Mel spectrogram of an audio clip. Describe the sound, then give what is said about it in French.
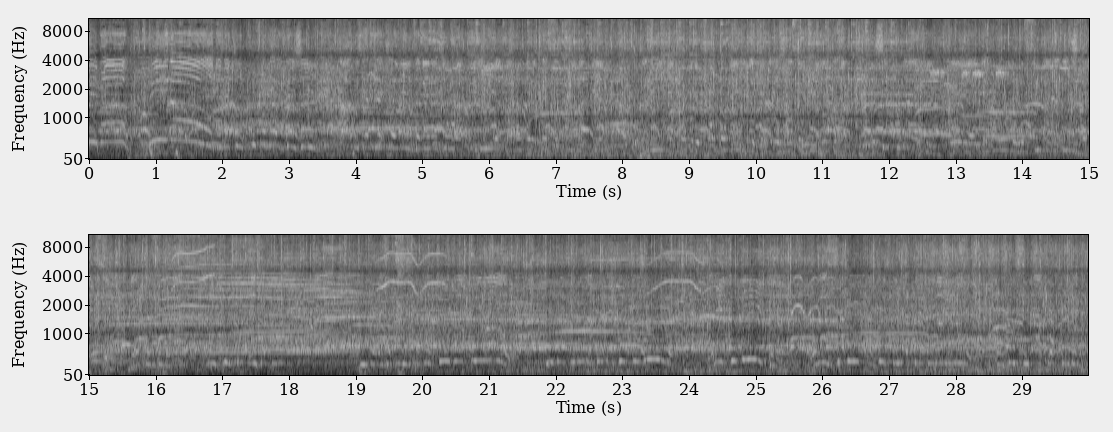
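A large crowd cheers and shouts continuously for Thibaut Pinot, the day's most combative rider, at a cycling race podium, a dense roar of many voices with whoops and chanting-like swells holding steady and loud throughout. “incroyable, image, incroyable ambiance. Ici, on se croirait dans un stade de foot.”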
